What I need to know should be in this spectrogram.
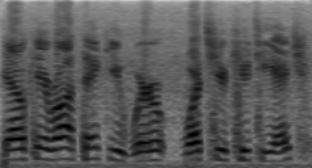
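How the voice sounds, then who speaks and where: A man with a slightly high voice and fairly even intonation talks briskly as he casually narrates a flight from a small plane's cockpit. He makes amateur radio calls, spelling callsigns phonetically, and faint engine noise sits in the background.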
